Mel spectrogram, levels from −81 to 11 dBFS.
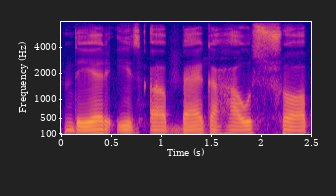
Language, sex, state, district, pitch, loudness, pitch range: English, male, Jharkhand, Garhwa, 100 Hz, -16 LUFS, 100-105 Hz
